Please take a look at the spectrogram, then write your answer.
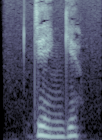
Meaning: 1. money 2. inflection of де́ньга (dénʹga): genitive singular 3. inflection of де́ньга (dénʹga): nominative/accusative plural 4. genitive singular of деньга́ (denʹgá)
- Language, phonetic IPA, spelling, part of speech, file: Russian, [ˈdʲenʲɡʲɪ], деньги, noun, Ru-деньги.ogg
